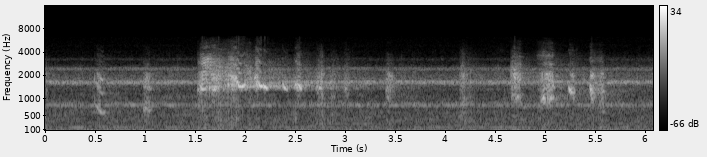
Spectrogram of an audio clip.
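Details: Angry baby monkey named Jayden cries after his mother denies him milk, his body shaking; scattered brief squeals, then a loud cluster of harsh wailing cries and more short bursts near the end, with constant high insect-like drone behind.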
